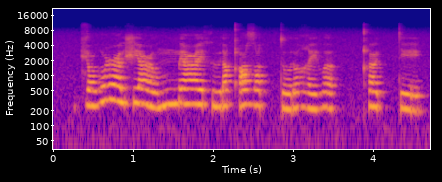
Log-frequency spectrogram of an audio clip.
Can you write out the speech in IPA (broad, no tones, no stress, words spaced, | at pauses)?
t͡ɕoðˤu ʕɯʃeʕomːɛ ʕɛxɯɾʌ qʼʌ zˤɯtːoɾo ʁevʌ | qʰɯ tːe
